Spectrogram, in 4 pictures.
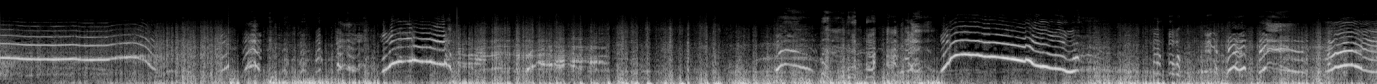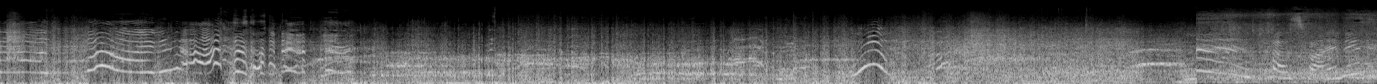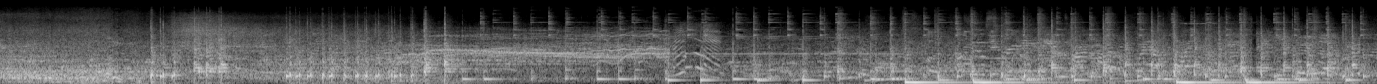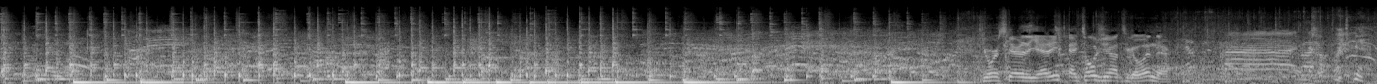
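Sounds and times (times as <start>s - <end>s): roller coaster rumbling: 0.0s - 55.0s
music with steady beat: 31.8s - 51.1s.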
